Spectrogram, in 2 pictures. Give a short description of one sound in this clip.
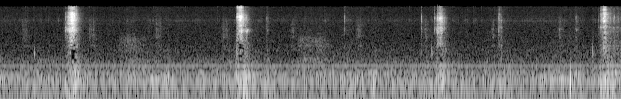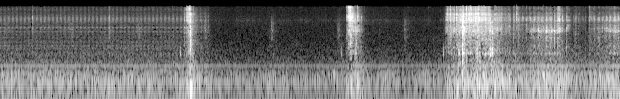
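Small servo motors whir in short bursts as a little robot shifts its legs.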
